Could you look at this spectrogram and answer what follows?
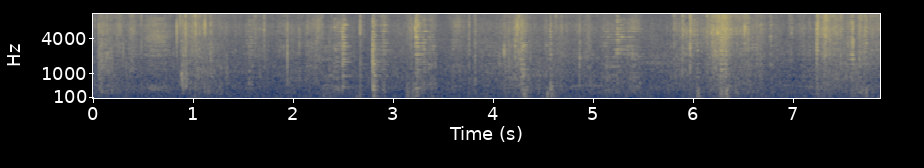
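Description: Irregular scuffs, crunches and knocks as a log is worked with a hand-held log-moving tool on muddy, leaf-covered ground, mixed with footsteps. The sharpest knock comes a little before three seconds in.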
